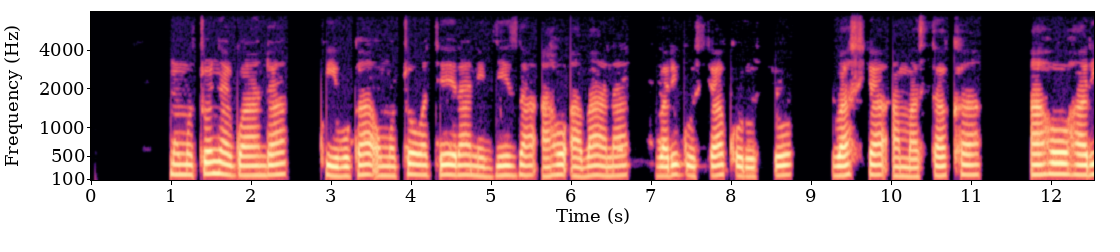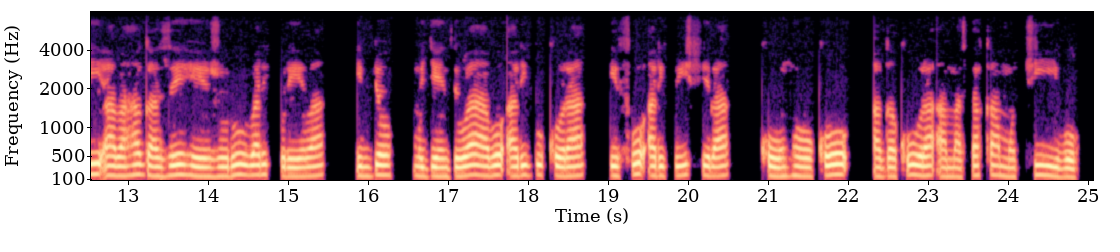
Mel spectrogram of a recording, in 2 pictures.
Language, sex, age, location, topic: Kinyarwanda, female, 25-35, Musanze, government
